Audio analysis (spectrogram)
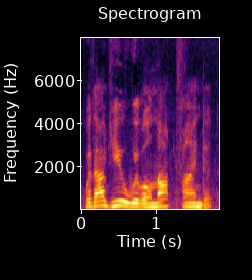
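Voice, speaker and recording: A woman playing a grave, commanding older elf healer who leads her clan in a fantasy game, speaking formally and with measured solemnity. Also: sits low, slight background noise, natural voice. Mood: worried, urgent. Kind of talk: fantasy game dialogue acting. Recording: music behind the dialogue. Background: background music.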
